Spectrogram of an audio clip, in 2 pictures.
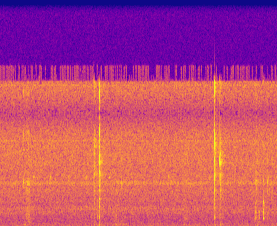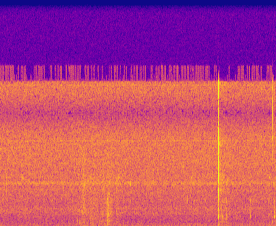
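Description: Sparse, sharp computer mouse clicks, single and double, scattered at irregular intervals over a low steady background hum, quiet and close.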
